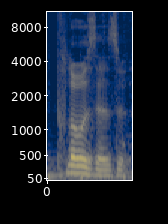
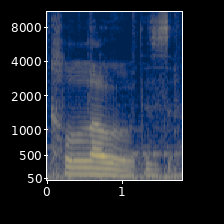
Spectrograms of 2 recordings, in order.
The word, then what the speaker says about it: clothes: very close the word clothes like the things that you wear that has a th sound in the middle of it so the tricky thing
